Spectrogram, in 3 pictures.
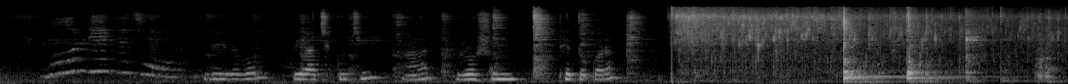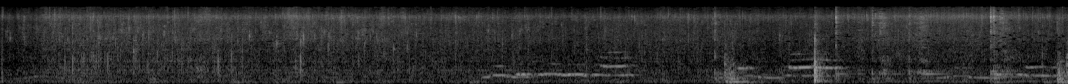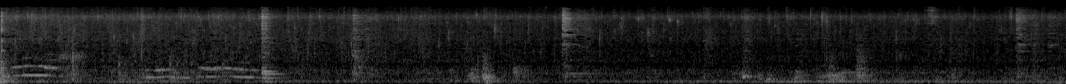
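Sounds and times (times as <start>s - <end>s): onion and garlic sizzling in oil: 6.7s - 32.0s
spatula scraping a pan: 17.8s - 23.4s.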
